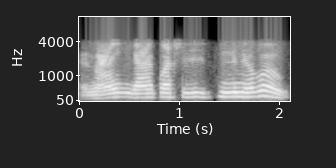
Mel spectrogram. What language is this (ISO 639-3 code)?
ori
